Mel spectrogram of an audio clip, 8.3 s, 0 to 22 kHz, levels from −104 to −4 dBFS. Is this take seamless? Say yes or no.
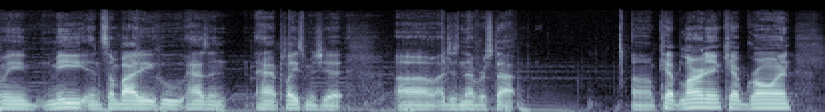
yes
